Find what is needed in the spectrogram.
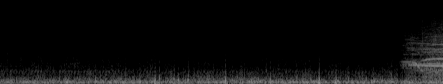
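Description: Wind buffeting an outdoor microphone: a steady low rumble.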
